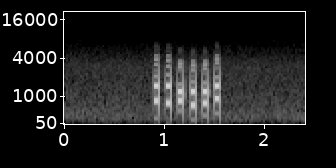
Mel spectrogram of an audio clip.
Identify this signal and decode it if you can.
DTMF, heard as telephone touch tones, dialled by machine, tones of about 50 ms. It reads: 96714#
